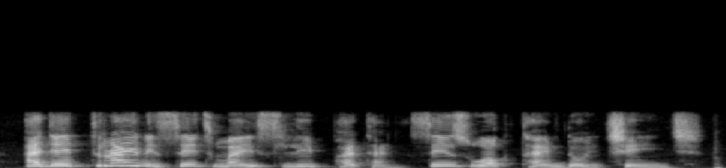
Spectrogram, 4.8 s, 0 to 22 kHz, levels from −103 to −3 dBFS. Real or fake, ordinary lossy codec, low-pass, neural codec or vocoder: real; none; 7.2 kHz; none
